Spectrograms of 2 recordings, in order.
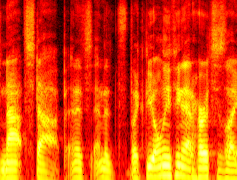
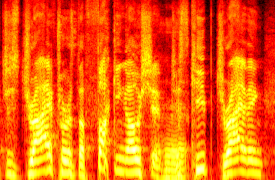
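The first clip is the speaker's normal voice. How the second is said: raised, louder, emphatic phone plea; retold urgent directing; 7 semitones higher, 4 dB louder than usual. Stranded runner directing his ride, urgent insisting. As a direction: re-enact shouting directions down the line.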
